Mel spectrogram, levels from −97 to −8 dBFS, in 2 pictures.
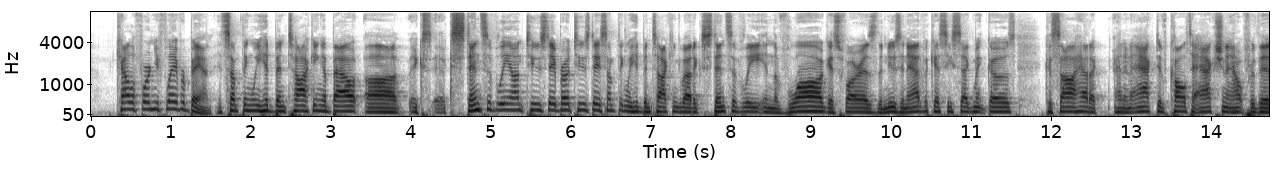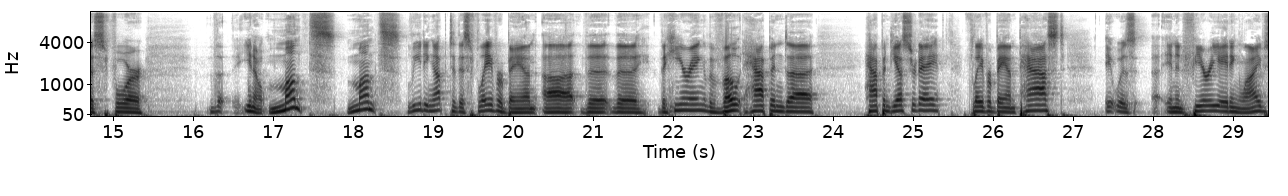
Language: English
